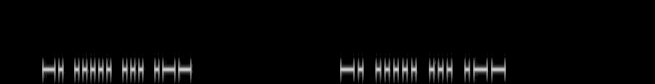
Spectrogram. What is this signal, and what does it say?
Morse code, heard as a keyed tone, about 28 wpm, 700 Hz. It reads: N5SW N5SW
